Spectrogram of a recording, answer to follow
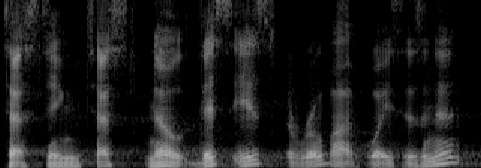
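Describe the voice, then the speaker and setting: A man's voice: fairly high pitch, very animated, normal speed, darkish tone, big-room sound. A streamer, a man, testing his mic while his voice comes out through a metallic robot filter, puzzled and repeating test words. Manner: repetitive, puzzled checking of sound.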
